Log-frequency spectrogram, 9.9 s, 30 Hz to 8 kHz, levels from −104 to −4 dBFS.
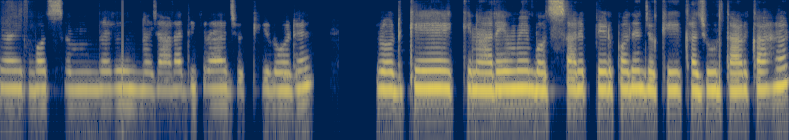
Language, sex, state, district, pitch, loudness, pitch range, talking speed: Hindi, female, Bihar, Jamui, 230 Hz, -27 LUFS, 225-235 Hz, 165 wpm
